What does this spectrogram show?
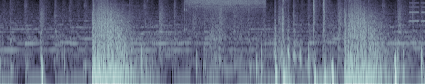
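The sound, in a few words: grenade explosion in video game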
